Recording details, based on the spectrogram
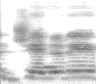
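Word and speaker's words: genre: तो कैटेगरी की जगह प कैन say what जनरा of movies do you like what जनरा ऑफ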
